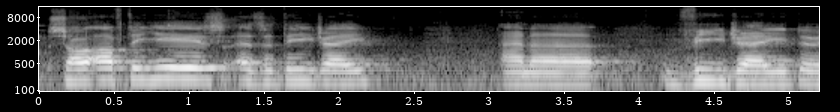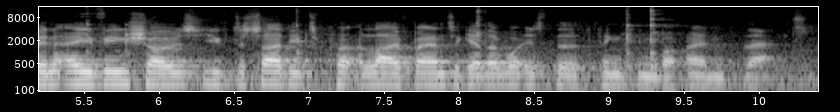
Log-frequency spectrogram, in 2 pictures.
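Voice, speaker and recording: A man's voice: on the high side, steady tone, a little slow, warm tone. A man interviewing a guest, asking questions in a friendly, casual way. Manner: friendly, eating while talking. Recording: faint background noise.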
